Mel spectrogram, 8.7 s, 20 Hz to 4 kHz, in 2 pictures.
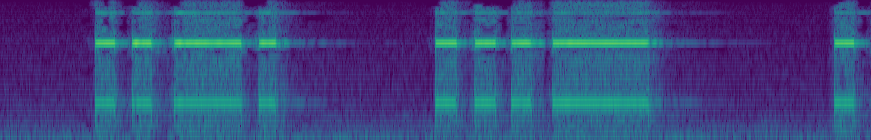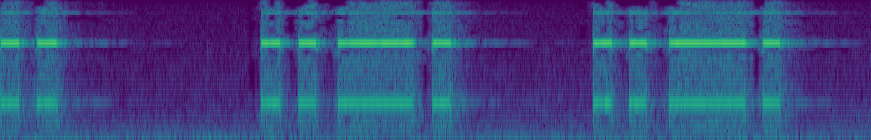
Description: Morse code, heard as a keyed tone, about 13 wpm, spaced as for 7 wpm, 1900 Hz. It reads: FVSFF
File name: ik1weg2 / CORSI CW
